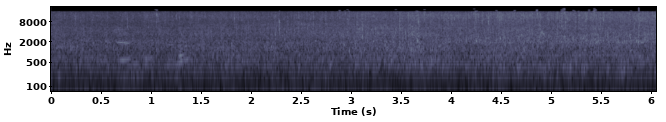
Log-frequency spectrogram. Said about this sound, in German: Und jetzt hören wir wirklich, jetzt sind wir fast im Wasserwirbel drin. Das ist jetzt so ein kleiner Tempel. Ich kann wirklich in dieses Geräusch hineingehen.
